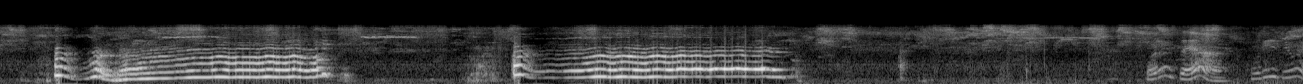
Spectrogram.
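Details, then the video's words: Neapolitan Mastiff singing: two long howls with a sliding rise then steady tone, each about three seconds, followed by short wavering yips near the end. "Neo Mastiff singing"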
